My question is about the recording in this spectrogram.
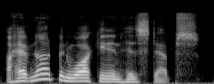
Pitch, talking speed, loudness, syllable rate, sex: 145 Hz, 225 wpm, -17 LUFS, 4.7 syllables/s, male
